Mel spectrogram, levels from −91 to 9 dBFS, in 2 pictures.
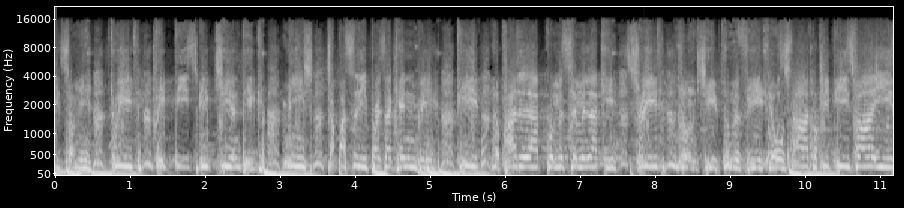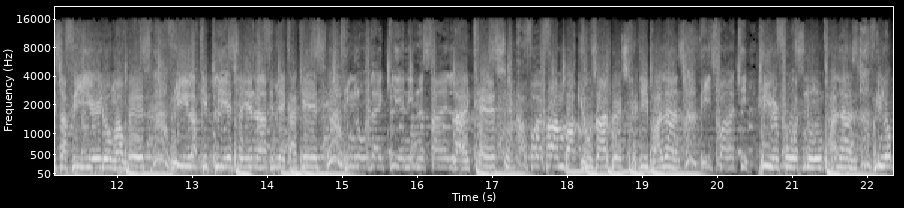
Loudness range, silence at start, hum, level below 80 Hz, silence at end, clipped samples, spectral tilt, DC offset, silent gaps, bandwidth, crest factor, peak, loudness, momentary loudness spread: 2 LU; 0 s; none; -16 dBFS; 0 s; under 0.1%; -4.5 dB/octave; under 0.1%; none; 16.5 kHz; 8 dB; 0 dBFS; -9 LUFS; 5 LU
